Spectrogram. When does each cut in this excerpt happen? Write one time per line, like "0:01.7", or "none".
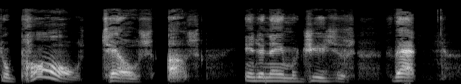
none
